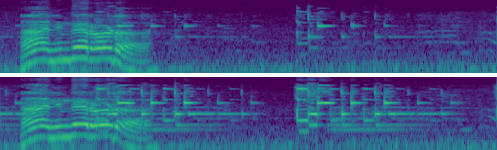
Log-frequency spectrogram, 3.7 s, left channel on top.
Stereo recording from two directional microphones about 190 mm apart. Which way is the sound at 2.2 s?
55° right (ahead or behind).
